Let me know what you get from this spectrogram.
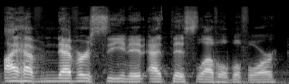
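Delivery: normal talking voice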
